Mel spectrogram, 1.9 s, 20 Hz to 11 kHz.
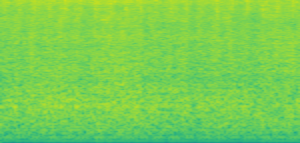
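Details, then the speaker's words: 1956 Ford NAA tractor, 134ci four-cylinder, just after Pertronix 1244A electronic ignition conversion replacing points: loud, steady idle with an even beat, no stumbling, misses or bogging; timing good, idling smoothly and healthy. "No bogging. Nice smooth idle."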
